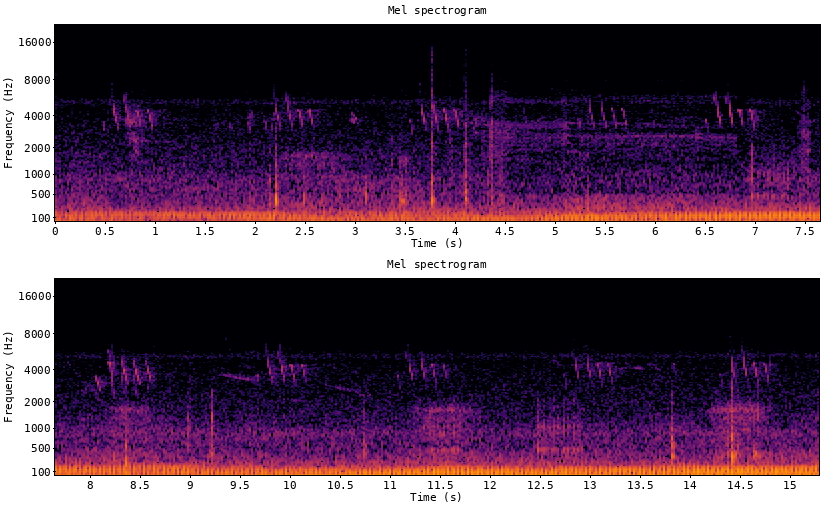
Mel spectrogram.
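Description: A songbird repeats a short, quick chirping trill every second or two over a steady low rumble that grows louder about five seconds in and again near eleven seconds. A few sharp ticks come in the first four seconds.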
